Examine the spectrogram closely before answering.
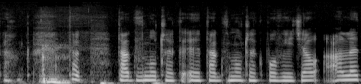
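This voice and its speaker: Woman at a fairly slow pace. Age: old. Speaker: grandmother, association member. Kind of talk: casual radio chat. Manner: halting.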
